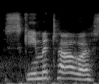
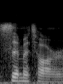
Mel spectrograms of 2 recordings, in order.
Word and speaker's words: scimitar: Do you pronounce it scimitar or scimitar? How do you pronounce it? I pronounce it scimitar. I think the C's silent. Right.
